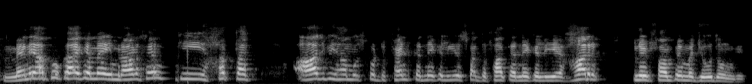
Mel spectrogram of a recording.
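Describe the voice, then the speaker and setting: A high-pitched man from Pakistan talks over a phone call line as an interview guest. His voice comes through muffled and completely dry, with no room around it. He presses his points insistently, with frequent hesitant fillers. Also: fairly even intonation, normal speed, dry recording. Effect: voice heard over a phone call line. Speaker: interview guest, overseas community leader. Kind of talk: political interview.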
